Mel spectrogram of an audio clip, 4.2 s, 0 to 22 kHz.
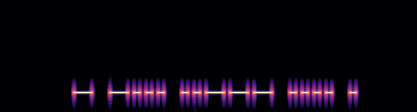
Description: Morse code, heard as a keyed tone, about 21 wpm, 700 Hz. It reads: TB2HE
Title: DXCC-100 Call Signs - 5 Characters - Repeated 3x - 20wpm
